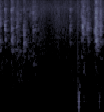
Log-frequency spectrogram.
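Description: Faint, irregular light clicks and taps, with a soft low thump about one and a half seconds in.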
